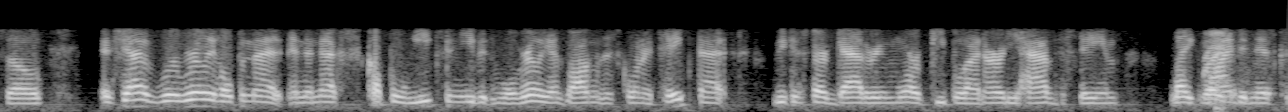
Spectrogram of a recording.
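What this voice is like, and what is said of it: Hoarse, froggy voice. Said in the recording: “my voice is a little froggy here, just from all the protesting yesterday”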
